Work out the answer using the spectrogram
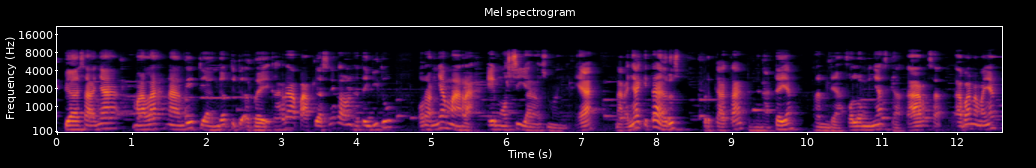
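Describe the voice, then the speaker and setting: A male teacher leads a lesson for young children in a bright, clear voice. He keeps the class with him by posing questions and answering them himself. Faint music plays underneath. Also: a little high. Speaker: religious education teacher.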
